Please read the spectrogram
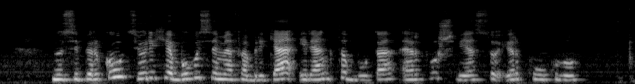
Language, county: Lithuanian, Vilnius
